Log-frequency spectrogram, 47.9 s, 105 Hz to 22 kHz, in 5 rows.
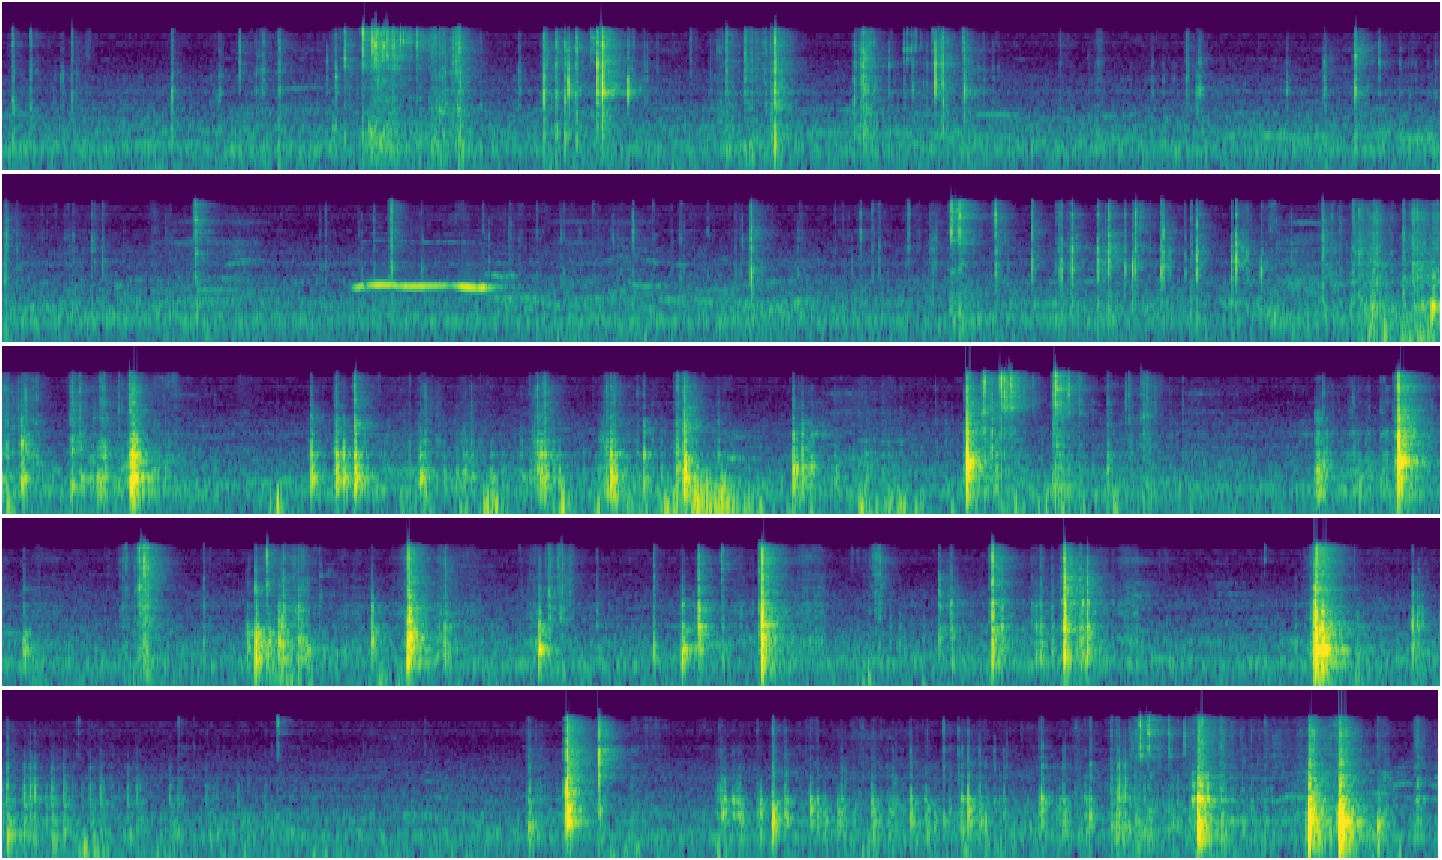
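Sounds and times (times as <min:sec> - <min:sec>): plastic toy parts clicking: 0:00.0 - 0:06.7, 0:13.0 - 0:20.0, 0:25.6 - 0:26.9
packaging rustling: 0:01.4 - 0:06.6, 0:13.0 - 0:19.9.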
